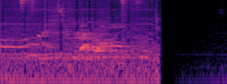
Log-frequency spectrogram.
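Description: A person's high-pitched whimpering, yelping voice with short rising and falling glides over a steady hum, cut off abruptly by an edit about one and a half seconds in.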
